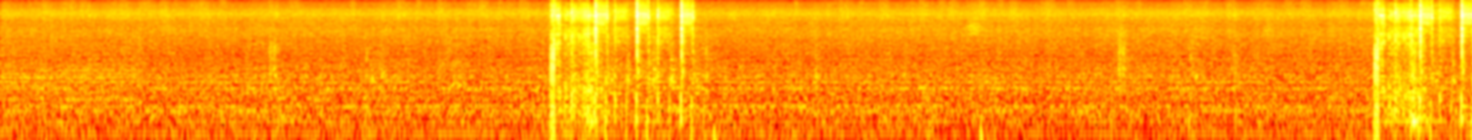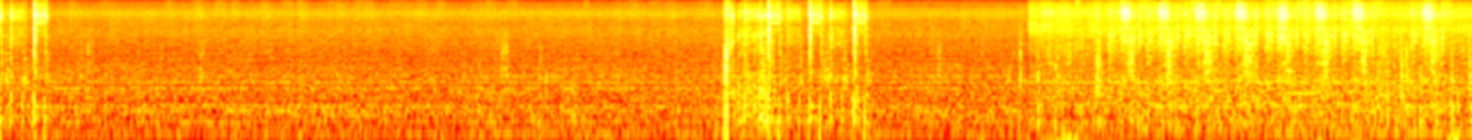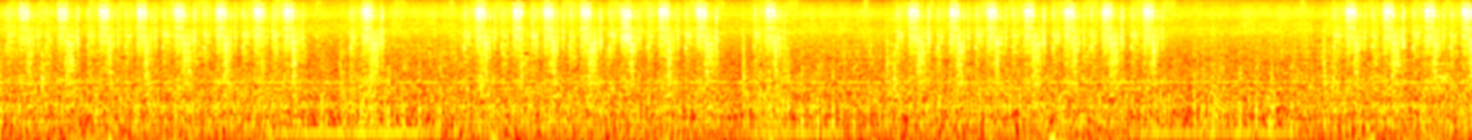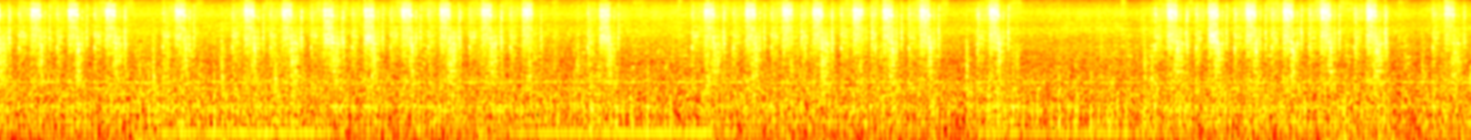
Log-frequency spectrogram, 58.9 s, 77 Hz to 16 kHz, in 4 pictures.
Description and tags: Microchip Sorting Testing
Automated testing and sorting of microchips. Recorded with Tascam DR-40, internal mics.
factory, microchips, sorting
